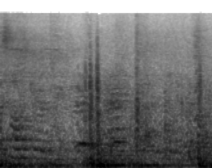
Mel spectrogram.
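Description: A person's voice with a few short dull knocks, one at the start, one about a second in and one near the end, over a low rumble.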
